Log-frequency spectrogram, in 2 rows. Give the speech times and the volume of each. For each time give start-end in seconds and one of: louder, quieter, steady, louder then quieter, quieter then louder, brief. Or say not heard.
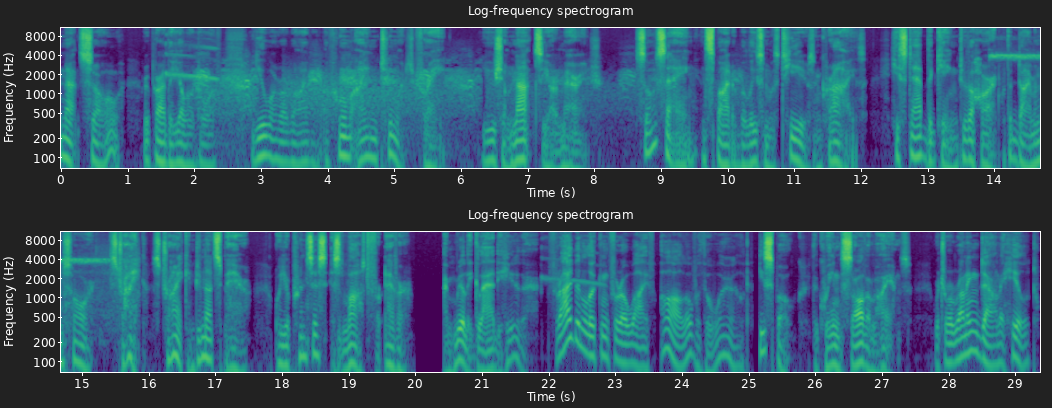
0.0-29.3 steady.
